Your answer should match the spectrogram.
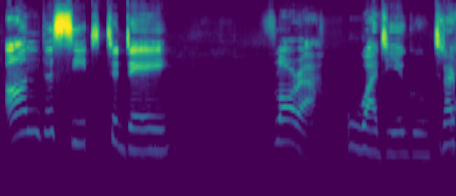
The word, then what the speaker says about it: Uwadiegwu: I'm a lawyer day and I've got with me on the seat today Flora Wajigu. Did I pronounce that right?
